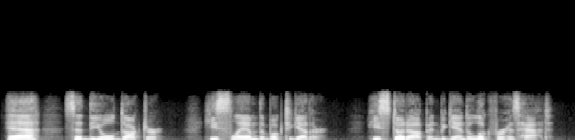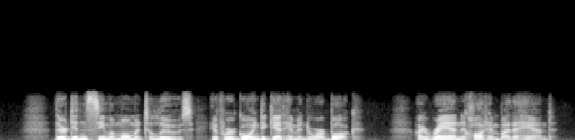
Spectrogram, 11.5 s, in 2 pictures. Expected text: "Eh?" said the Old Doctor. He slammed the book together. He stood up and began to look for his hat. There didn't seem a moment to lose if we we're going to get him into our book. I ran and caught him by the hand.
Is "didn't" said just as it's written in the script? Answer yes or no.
yes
